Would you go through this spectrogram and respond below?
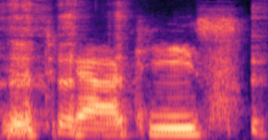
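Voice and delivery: put-on slow, drawn-out Boston accent. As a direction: stretch it out like a Bostonian. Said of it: "How do you do Boston again?".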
